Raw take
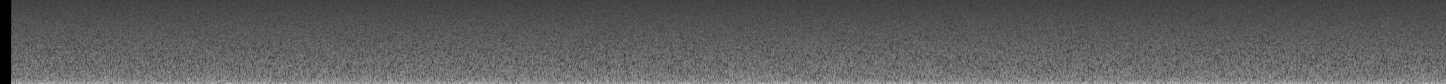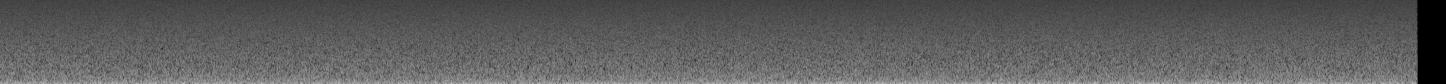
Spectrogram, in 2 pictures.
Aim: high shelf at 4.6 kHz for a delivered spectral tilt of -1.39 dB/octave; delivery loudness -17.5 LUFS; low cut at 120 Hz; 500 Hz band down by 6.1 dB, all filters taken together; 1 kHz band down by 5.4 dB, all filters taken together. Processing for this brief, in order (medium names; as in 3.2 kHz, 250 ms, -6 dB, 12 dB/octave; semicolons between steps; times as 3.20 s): high-pass 120 Hz; peaking EQ 500 Hz -6.5 dB; peaking EQ 1 kHz -5.5 dB; treble shelf 4.6 kHz +6.5 dB; trim +3 dB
